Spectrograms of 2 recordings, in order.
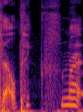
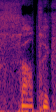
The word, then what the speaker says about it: Celtic: I can understand the pronunciation for the Boston Celtics, but the origination is Celtic.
